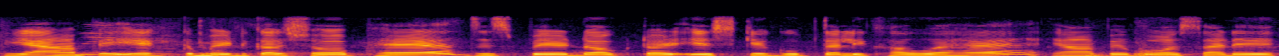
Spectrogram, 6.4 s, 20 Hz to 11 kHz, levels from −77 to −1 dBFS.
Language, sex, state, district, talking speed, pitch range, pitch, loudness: Hindi, female, Bihar, West Champaran, 170 wpm, 240-260 Hz, 245 Hz, -14 LUFS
